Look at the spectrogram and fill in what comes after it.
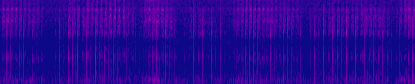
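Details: Sleeping cat from Aichi Prefecture, Japan, in deep slumber, snoring like an old man; a fine vibrating purr-like rattle rises and falls across three breaths.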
